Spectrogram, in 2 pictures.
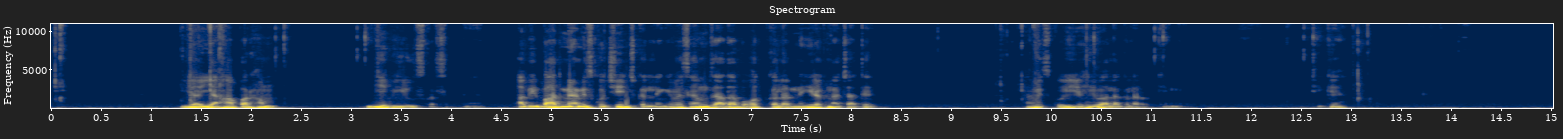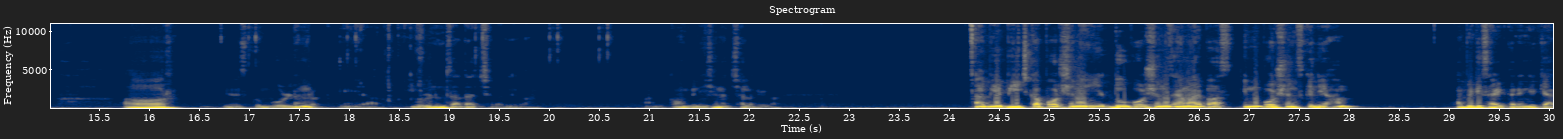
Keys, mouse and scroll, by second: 0.8 ctrl+alt+s, 1.5 click, 8.9 ctrl+alt+shift+s, 9.6 click, 11.2 scroll down 1, 11.7 click, 11.9 click, 12.3 F4, 16.2 click, 17.8 ctrl+alt+shift+s, 18.5 click.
